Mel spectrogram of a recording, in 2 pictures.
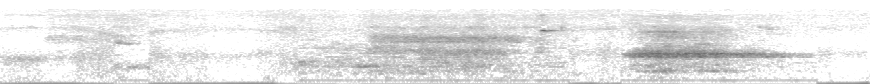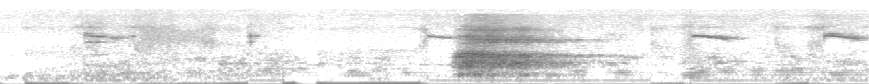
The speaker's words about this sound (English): And I'm really consciously breathing in through my nose and out through pursed lips.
